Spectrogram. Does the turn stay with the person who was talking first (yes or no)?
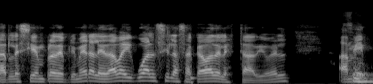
yes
